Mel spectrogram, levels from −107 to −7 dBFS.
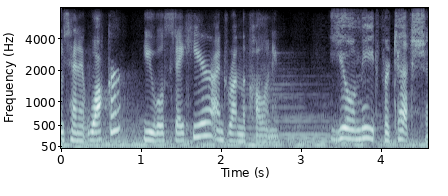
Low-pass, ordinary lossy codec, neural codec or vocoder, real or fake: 7.2 kHz; Opus, 24 kbps; codec, 44.1 kHz, 7.8 kbps, DAC; fake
